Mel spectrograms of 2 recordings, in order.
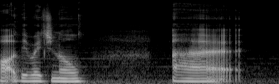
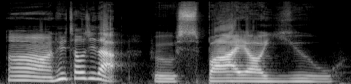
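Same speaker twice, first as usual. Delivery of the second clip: louder mock challenge, slowing down; suspicious quest-giver; 2 semitones lower, 5 dB louder, slower than usual. Quest-giver questions a stranger about spying, lightly acted suspicion.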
